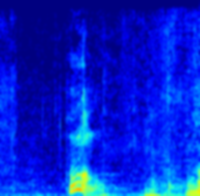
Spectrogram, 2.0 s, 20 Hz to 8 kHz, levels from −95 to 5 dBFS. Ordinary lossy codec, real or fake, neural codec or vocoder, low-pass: none; fake; codec, 16 kHz, 4 kbps, FreqCodec, larger model; none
